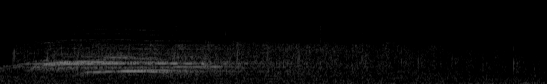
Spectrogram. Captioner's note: applause, cheering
